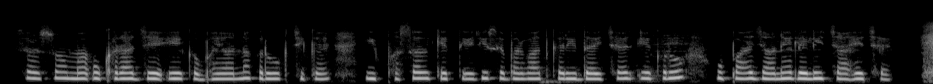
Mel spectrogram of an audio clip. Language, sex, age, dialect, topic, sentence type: Maithili, female, 18-24, Angika, agriculture, question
